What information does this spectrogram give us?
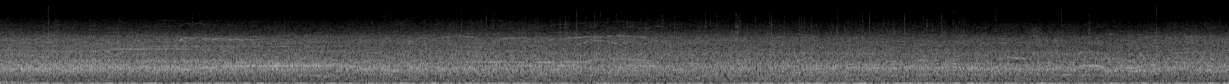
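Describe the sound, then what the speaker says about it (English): A Boston home crowd roars through an NBA 2K19 Celtics versus Milwaukee Eastern Conference game, a dense, steady wash of cheering and applause filling the whole stretch without letup. "This Boston crowd ready to roar in this Eastern Conference matchup"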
